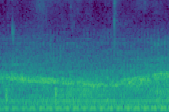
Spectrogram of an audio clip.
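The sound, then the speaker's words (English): An ambulance siren wails in a slow rising-and-falling sweep over a steady, pulsing low music bed in the intro of an album's first song, both at a moderate, even level with no one speaking. “Ghetto Bird, Ambulance.”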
